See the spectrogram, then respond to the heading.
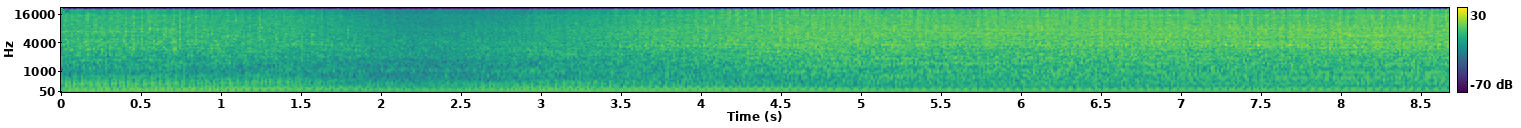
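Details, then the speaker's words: Volvo 240 warming up: smooth, steady hum that never settles to a proper idle, a chronic high idle. Blown top cam seal leaking oil and an exhaust leak also noted; high-idle cause unconfirmed. "All right, so we've got consistently, chronically high idle, and we have a very blown out top cam seal, which the good news is it's the top seal."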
